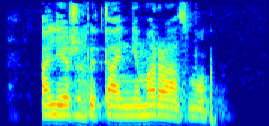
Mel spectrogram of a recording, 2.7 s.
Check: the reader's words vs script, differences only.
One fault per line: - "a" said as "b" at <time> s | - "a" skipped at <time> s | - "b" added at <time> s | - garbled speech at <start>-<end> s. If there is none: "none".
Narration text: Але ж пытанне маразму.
none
